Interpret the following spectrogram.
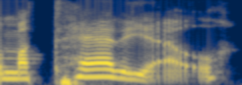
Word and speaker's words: materiel: English word that is EL at the end, so materiel, basically, if you were going to pronounce it.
